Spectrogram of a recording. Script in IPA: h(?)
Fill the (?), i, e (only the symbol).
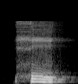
i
